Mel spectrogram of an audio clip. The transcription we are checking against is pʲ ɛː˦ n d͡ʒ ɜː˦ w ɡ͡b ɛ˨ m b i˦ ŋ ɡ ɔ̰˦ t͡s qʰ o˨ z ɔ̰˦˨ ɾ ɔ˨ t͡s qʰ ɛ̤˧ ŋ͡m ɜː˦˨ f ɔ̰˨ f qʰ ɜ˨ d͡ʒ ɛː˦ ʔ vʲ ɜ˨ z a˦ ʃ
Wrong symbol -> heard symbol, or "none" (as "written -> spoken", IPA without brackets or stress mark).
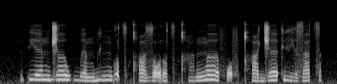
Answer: ʃ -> t͡s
